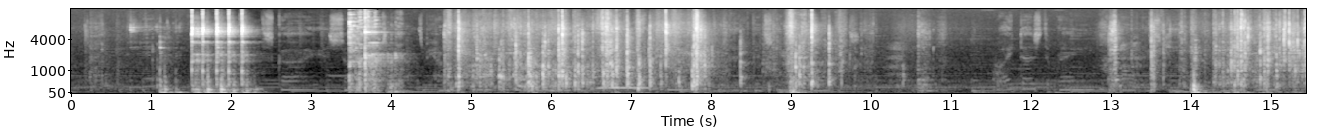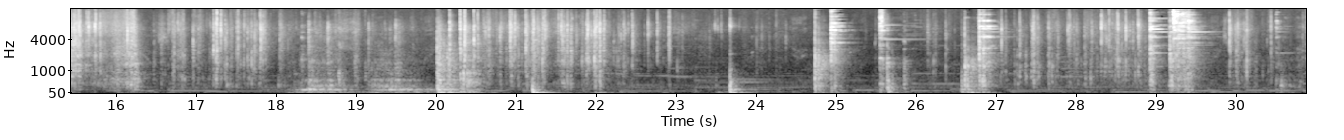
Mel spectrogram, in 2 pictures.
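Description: Metal measuring cup clinking and scraping against a stainless steel mixing bowl as flour is scooped and added, in several bouts of clatter, over background music.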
